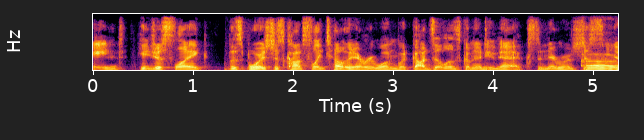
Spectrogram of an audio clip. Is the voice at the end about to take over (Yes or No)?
No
